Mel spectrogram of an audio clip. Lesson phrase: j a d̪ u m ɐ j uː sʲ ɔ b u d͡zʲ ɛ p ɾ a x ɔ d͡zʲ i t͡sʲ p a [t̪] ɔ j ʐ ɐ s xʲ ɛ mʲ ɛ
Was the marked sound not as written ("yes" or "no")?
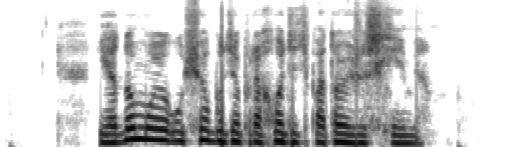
no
